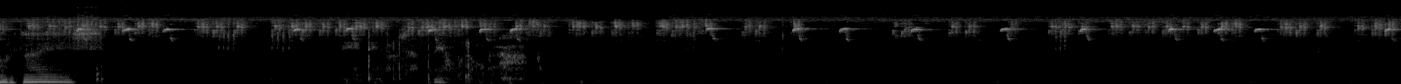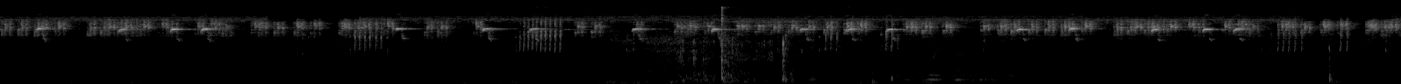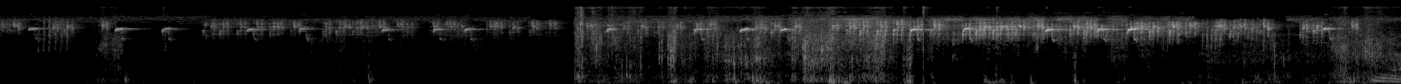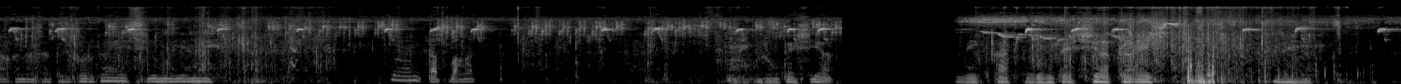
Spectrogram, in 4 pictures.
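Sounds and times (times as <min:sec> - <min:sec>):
bird chirping: 0:00.0 - 0:50.5, 0:51.6 - 0:56.0
leaves and branches rustling: 0:20.3 - 0:22.2, 0:33.8 - 0:49.4, 0:51.7 - 0:55.9.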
